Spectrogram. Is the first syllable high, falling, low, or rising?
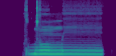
high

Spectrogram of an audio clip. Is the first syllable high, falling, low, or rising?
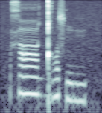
high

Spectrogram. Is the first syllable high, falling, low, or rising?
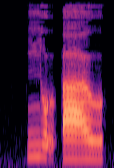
falling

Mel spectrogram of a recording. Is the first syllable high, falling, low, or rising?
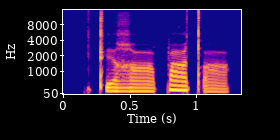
low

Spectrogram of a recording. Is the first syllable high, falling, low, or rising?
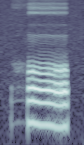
low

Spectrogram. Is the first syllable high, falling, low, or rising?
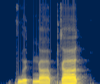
low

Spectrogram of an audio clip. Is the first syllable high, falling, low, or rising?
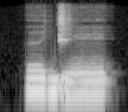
high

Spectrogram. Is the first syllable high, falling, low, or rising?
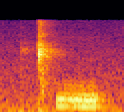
low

